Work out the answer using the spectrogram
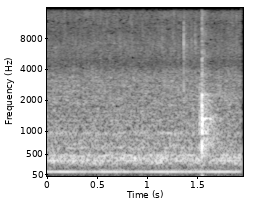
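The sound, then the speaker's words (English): A steak sizzles faintly and steadily in a lidded electric cooker over a low electrical hum, broken once by a single sharp clack as the lid is lifted. “So I will now lift the lid. Okay, I hope you wanted a well-done steak”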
